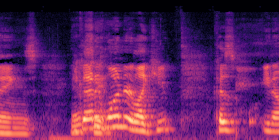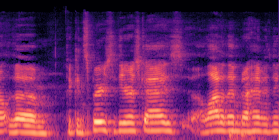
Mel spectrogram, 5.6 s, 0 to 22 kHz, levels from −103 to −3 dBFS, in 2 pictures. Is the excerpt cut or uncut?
cut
